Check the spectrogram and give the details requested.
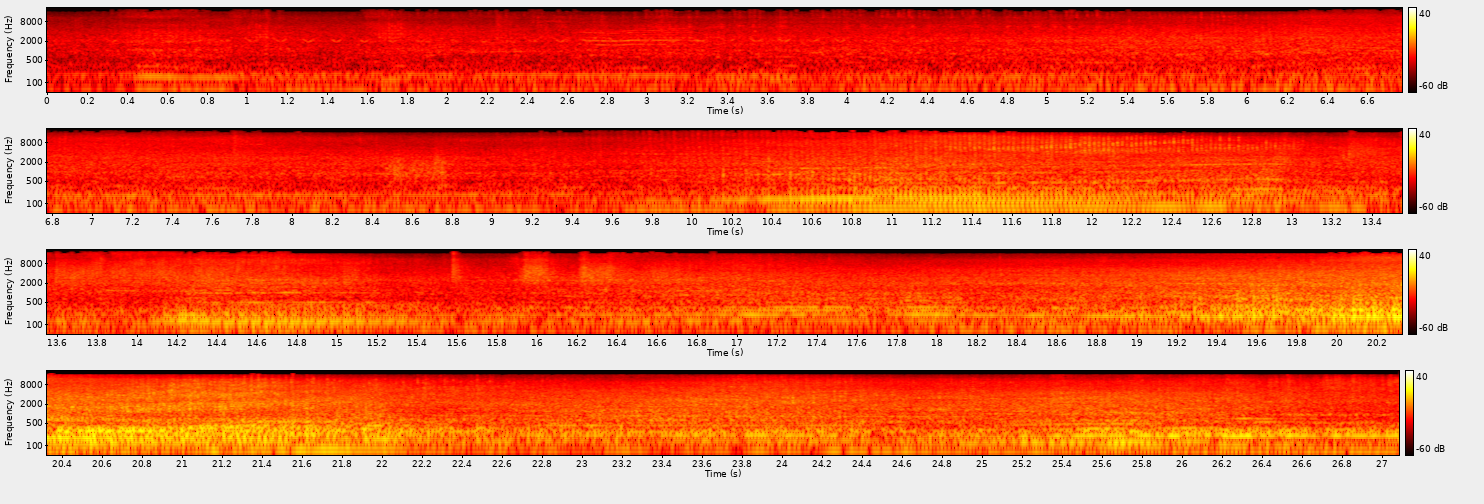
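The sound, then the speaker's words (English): Several vintage cars, including a Blower Bentley, rumble past one after another in the rain in a procession onto Longbridge, behind the ex-chief constable of West Yorkshire's car, their engines swelling louder as each draws near, with deep low throaty tones and occasional revving, without any talking. “Here come the first cars onto Longbridge, forming up behind the ex-chief constable of West Yorkshire's car.”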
